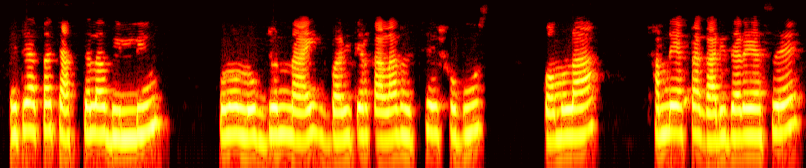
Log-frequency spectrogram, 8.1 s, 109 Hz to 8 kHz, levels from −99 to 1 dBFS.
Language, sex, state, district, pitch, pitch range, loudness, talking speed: Bengali, female, West Bengal, Jalpaiguri, 255 Hz, 245-270 Hz, -15 LUFS, 125 wpm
